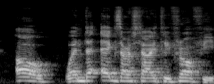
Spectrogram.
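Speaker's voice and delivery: usual speaking voice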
